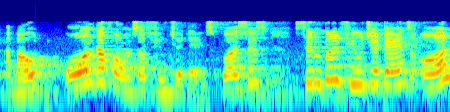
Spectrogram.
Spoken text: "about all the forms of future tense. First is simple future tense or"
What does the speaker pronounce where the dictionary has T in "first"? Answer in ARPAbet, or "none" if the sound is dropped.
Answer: none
